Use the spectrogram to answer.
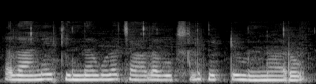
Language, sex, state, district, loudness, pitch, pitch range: Telugu, female, Telangana, Hyderabad, -12 LUFS, 215 Hz, 205-220 Hz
